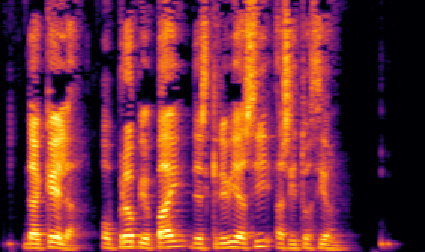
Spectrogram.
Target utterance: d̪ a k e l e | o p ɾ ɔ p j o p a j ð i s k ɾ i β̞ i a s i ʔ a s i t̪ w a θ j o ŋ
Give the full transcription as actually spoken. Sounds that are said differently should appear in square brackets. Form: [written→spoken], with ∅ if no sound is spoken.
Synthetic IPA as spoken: d̪ a k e l [e→a] | o p ɾ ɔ p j o p a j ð [i→e] s k ɾ i β̞ i a s i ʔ a s i t̪ w a θ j o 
